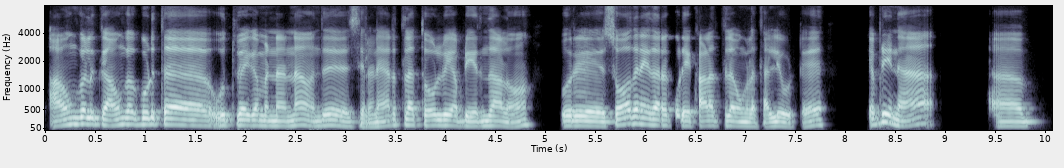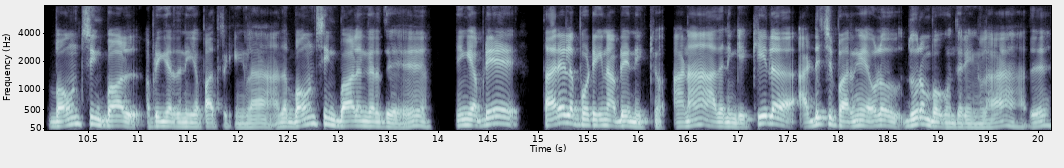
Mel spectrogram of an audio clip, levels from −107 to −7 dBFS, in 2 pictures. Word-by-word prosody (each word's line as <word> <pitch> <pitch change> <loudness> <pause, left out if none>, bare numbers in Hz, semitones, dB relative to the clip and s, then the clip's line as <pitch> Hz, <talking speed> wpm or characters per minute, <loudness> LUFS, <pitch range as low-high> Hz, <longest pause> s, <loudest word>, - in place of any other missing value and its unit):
அவங்களுக்கு 155 +2 +1
அவங்க 150 +4 +1
குடுத்த 150 0 +2 0.4
அ - - -2
உத்வேகம் 125 -1 +1
என்னன்னா 115 +2 +1
வந்து, 125 +4 0 0.3
சில 95 -1 -2
நேரத்துல 135 +4 -1
தோல்வி 125 +1 +2
அப்டி 110 0 0
இருந்தாலும். 115 0 0 0.4
ஒரு 120 0 +3 0.3
சோதனை 155 +3 +3
தரக்கூடிய 125 -3 0
காலத்துல 115 0 0
உங்கள 105 -1 0
தள்ளிவுட்டு, 105 0 -1 0.6
எப்டின்னா 185 - +2 0.9
ஆ - - -3 0.7
பவுன்சிங் 155 +1 0
பால் 115 -2 +2 0.2
அப்டின்கிறத 110 -2 0
நீங்க 95 0 -1
பாத்தீருக்கிங்களா? 85 +2 -4 0.2
அந்த 100 +2 0
பவுன்சிங் 155 -3 0
பால்ன்குறது 110 -4 +1 0.6
நீங்க 135 +1 +2
அப்டியே 160 +3 +2 0.5
தரையில 185 -1 +4
போட்டீங்கன்னா 130 -2 +1
அப்டியே 115 -2 +2
நிக்கும். 70 - -6
ஆனா, 110 +3 0 0.2
அதை 105 - 0
நீங்க 95 -2 0
கீழ 175 +1 +3 0.3
அடிச்சி 155 +1 0
பாருங்க 110 +3 +1
எவ்வளவு 120 +1 +1 0.2
தூரம் 145 -3 +2
போகும் 95 -3 -1
தெரியுங்களா. 85 0 -3 0.3
அது 95 - -5
120 Hz, 135 wpm, -23 LUFS, 110-140 Hz, 0.9 s, தரையில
